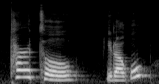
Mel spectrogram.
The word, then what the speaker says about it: turtle: t랑 e가 만나면 t 소리 난다고 생각하시면 돼요. 그럼 e는 여기서 소리 나지 않아요. 그냥 turtle이라고 발음하시면 돼요.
